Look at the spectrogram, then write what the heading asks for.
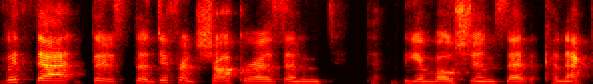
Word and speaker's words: chakra: it's pronounced chakra oh like ch cha most people say it as an sh like shock i'm going to do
